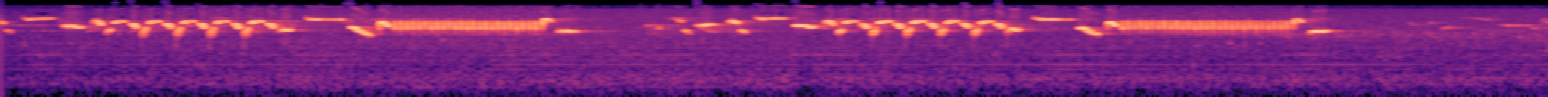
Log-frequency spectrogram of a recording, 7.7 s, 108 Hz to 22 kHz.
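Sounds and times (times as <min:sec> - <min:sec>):
wren singing repetitive trill song: 0:00.0 - 0:07.7.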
